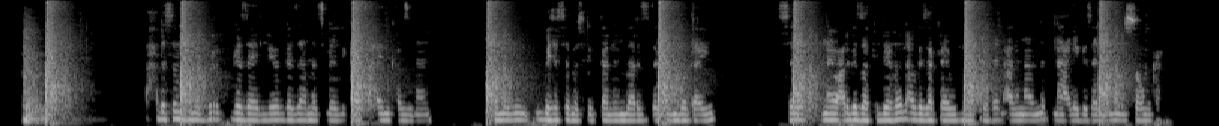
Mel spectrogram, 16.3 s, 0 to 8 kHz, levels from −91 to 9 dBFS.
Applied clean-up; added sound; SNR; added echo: classical method Wiener filter.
